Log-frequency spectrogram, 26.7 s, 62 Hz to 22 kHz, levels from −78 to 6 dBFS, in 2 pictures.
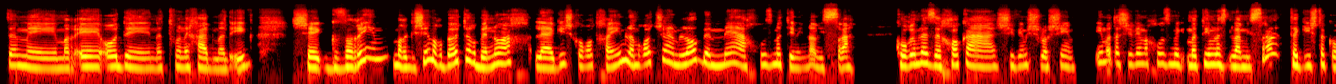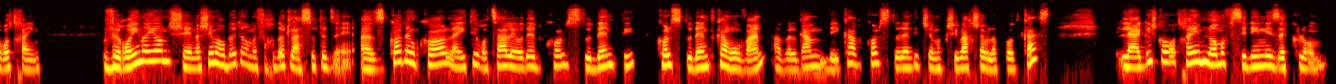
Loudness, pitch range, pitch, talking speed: -18 LUFS, 205-265 Hz, 225 Hz, 155 wpm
